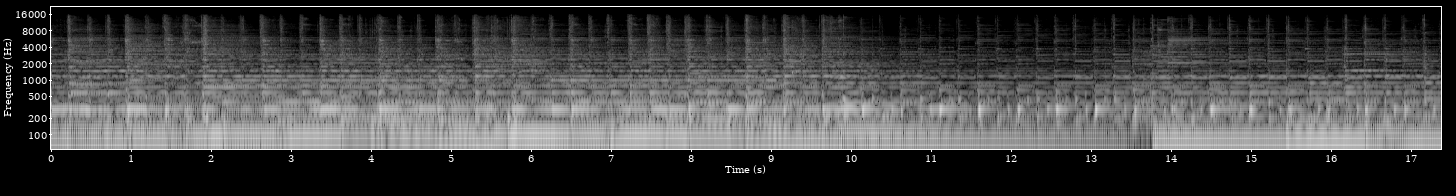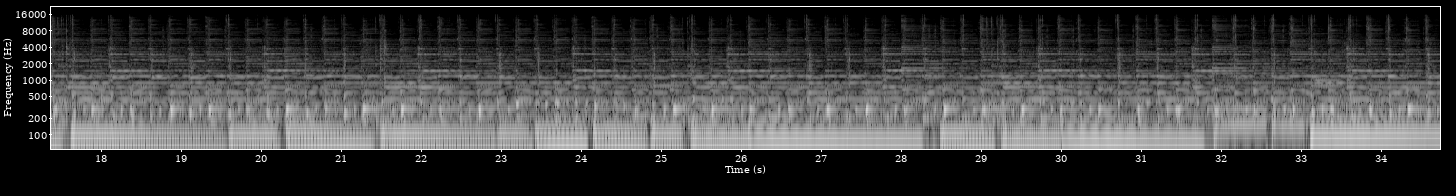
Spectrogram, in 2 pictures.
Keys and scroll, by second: 0.2-3.6 typing, 5.4 m, 8.0-9.9 typing, 13.7 m, 15.1 m, 17.0 e, 18.5 space, 19.1 m, 20.4 Escape, 21.2 Escape, 24.4 l, 26.7 6, 26.9 Return, 27.5 7, 27.6 Return, 28.1 m, 30.0 e, 30.7 space, 31.2 m.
